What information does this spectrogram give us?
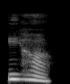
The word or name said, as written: ಈಹೆ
